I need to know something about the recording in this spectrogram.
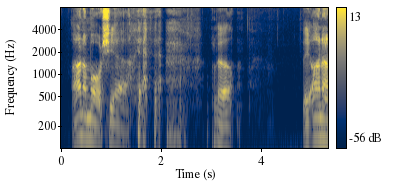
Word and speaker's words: animosh: you say dog in ojibwe uh we say animosh animosh yeah well they are not have come on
